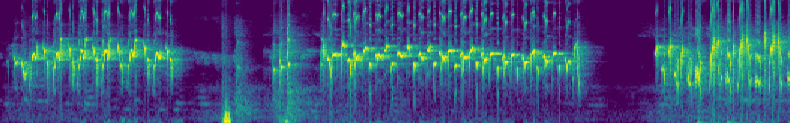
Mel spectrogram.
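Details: Yellow-vented bulbul singing energetically, for daily training of caged bulbuls. Long runs of fast, chattery warbled notes with a brief sharp click and pause in between, then another dense, scratchy burst.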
